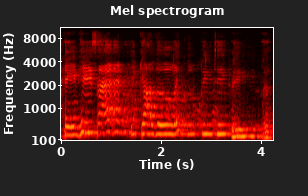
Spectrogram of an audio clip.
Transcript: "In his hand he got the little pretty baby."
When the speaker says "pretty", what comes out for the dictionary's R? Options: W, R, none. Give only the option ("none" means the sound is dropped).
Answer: none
